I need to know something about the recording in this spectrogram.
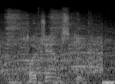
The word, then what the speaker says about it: Podziemski: Pojemski and friends knocking it away. GP2. It's pronounced Pojemski.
